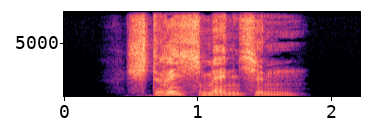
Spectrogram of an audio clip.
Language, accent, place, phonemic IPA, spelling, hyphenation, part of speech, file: German, Germany, Berlin, /ˈʃtʁɪçˌmɛnçən/, Strichmännchen, Strich‧männ‧chen, noun, De-Strichmännchen.ogg
- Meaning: stick man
